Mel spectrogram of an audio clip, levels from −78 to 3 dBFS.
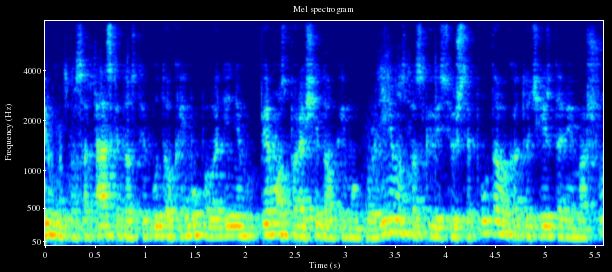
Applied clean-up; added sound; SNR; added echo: neural separator model SepFormer DNS4.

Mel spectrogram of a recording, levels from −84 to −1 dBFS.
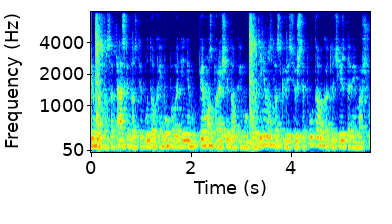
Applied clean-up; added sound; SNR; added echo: none; Shatter; 13 dB; reverberation time 0.6 s.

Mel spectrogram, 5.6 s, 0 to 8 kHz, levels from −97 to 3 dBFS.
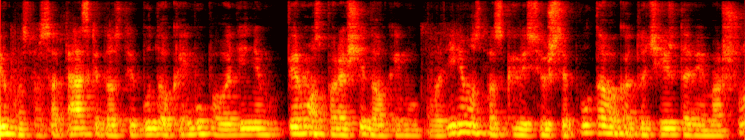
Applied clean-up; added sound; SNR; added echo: neural mask model DeepFilterNet 3.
